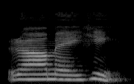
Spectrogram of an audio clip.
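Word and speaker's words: रामैः: Ramena, Ramena, Ramabhyam, Ramabim, Ramabhyam, Ramabim, Ramehi. Ramehi, Ramehi. Not Ahi. Ramehi, Like AI. Ramehi.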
